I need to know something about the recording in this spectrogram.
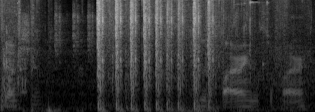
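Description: A rifle fires a rapid string of loud shots.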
